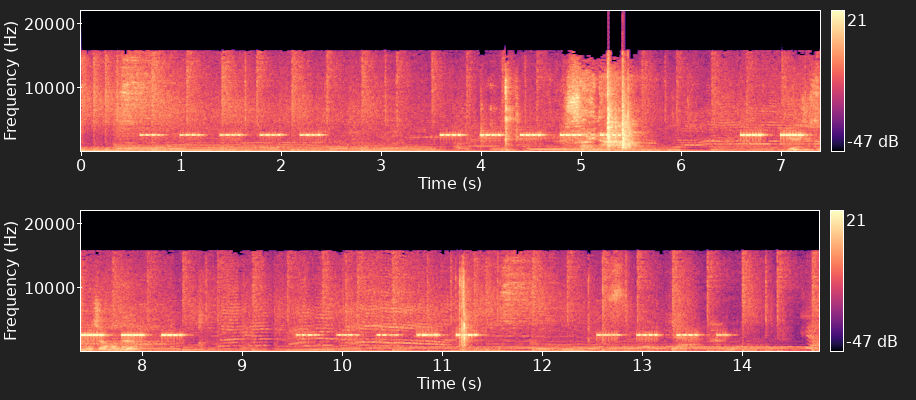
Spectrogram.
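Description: A mobile phone ringing with an electronic ringtone of short high beeps, about five or six to a burst; each burst lasts about two seconds and comes every three seconds. Music plays underneath.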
